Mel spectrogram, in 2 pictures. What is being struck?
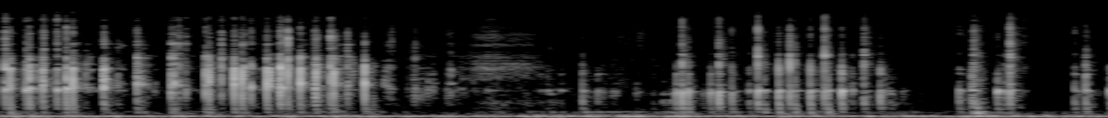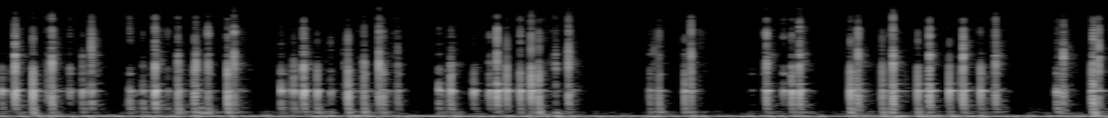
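Small metal salve tin.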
